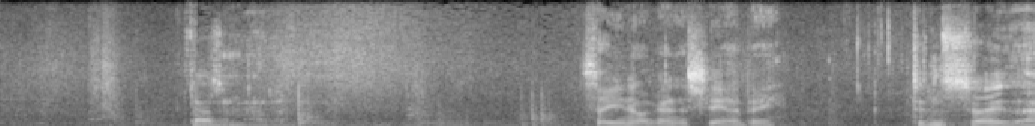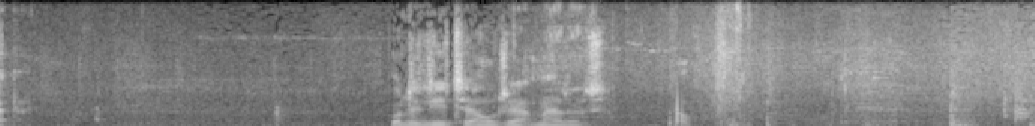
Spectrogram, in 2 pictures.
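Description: A middle-aged man talks quietly nearby.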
